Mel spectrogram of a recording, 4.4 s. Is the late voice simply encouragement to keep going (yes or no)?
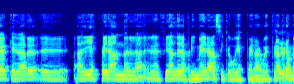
yes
